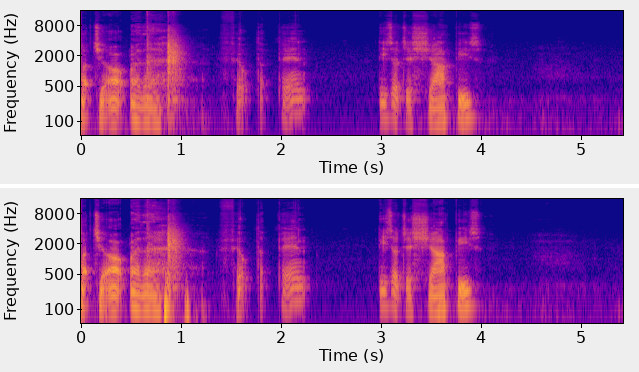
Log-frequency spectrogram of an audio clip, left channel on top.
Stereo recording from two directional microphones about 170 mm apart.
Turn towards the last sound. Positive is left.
turn(degrees=-35)  # may be behind; listen again after turning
